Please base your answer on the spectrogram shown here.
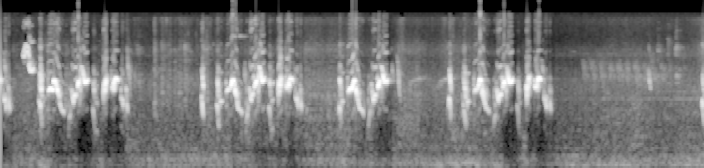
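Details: Sooty-headed bulbul in energetic song, used as a lure for reluctant singers: fast, bubbly runs of warbled whistles delivered in four tight bursts about one second apart, then quieter at the end.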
